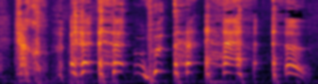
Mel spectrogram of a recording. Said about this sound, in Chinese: 别说打喷嚏了，…咳嗽咳到停不下来，他看起来真的很不舒服哎。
